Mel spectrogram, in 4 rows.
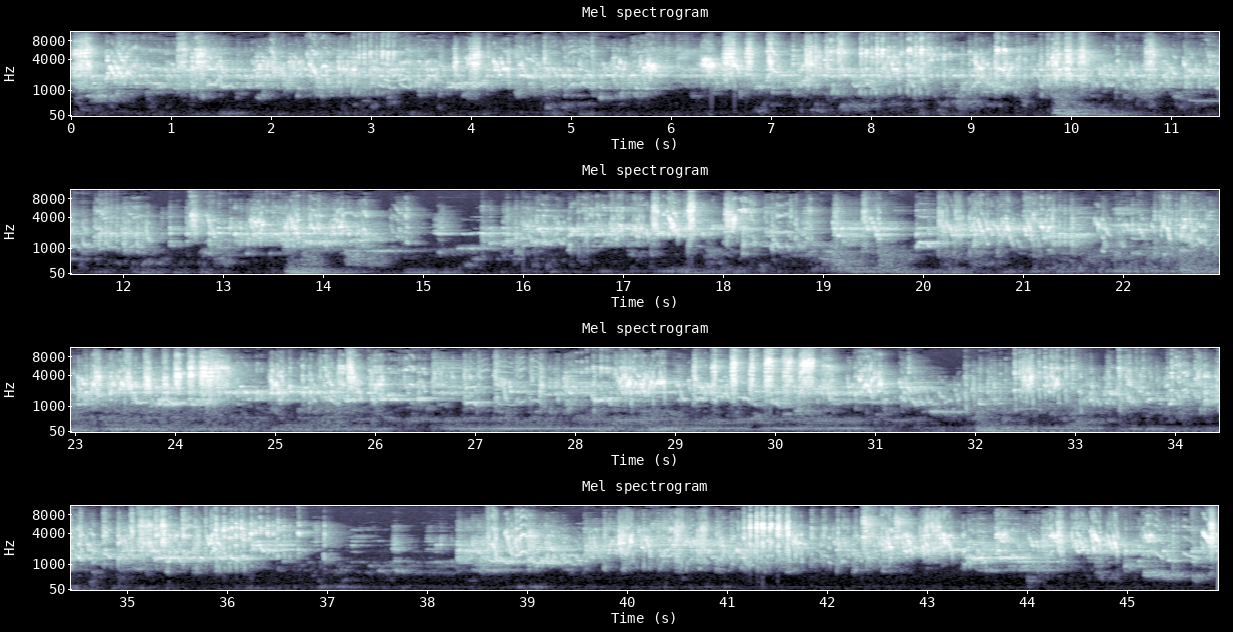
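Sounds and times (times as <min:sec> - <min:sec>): budgerigar chattering and warbling: 0:06.6 - 0:37.2.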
